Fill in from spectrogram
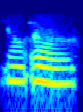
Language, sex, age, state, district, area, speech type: Bodo, female, 18-30, Assam, Udalguri, rural, conversation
